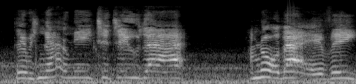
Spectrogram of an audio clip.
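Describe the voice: Over loud background noise, a woman does a put-on character voice, high in pitch, at a moderate pace.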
